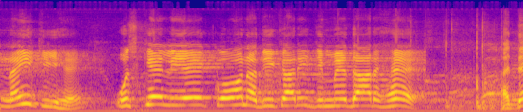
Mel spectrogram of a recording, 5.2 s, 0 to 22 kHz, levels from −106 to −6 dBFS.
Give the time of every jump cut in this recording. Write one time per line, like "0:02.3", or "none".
0:04.3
